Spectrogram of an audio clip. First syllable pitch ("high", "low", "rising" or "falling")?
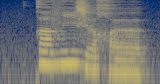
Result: high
